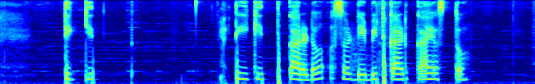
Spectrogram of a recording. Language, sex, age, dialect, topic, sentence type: Marathi, female, 25-30, Varhadi, banking, question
